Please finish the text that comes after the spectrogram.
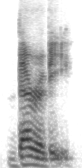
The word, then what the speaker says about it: Berube: Yeah, so you're saying it wrong, but I usually just tell people they're saying it right, no matter what they say, because not many people get it right. It's difficult. It's Berube.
